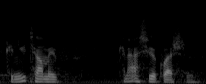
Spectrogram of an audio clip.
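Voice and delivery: soft, gentle question asking permission; quiet and steady, invite them to listen; a soft counselor's check-in; calm question. Shown as a demonstration. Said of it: "the reason I say".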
